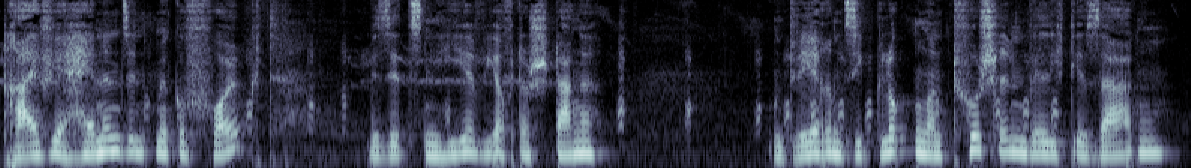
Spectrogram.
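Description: A woman giving an intimate, measured dramatic reading of poems and letters, at times dropping close to a whisper. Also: sits low, a little mellow, slight background noise. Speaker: reciter.

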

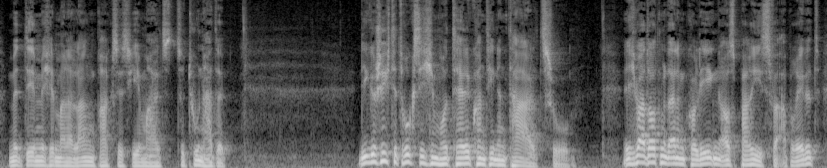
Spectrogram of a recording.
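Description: Deep-voiced seasoned police detective. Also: male voice, a little mellow. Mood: composed storytelling. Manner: measured, precise, formal. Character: seasoned male police detective telling his cases, composed, authoritative. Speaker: narrator. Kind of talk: 1960s radio crime drama narration.

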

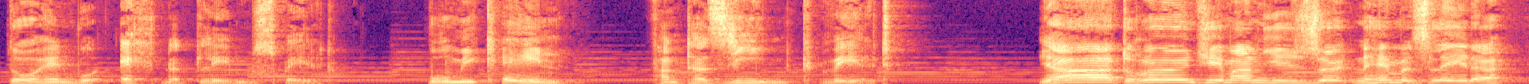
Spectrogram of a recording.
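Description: An actor playing a disillusioned, boastful scholar in a rhymed radio play, theatrical and declamatory, with a Low German accent. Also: male voice, animated, a little slow, soft background music. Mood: tormented. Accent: Low German, northern Germany.

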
